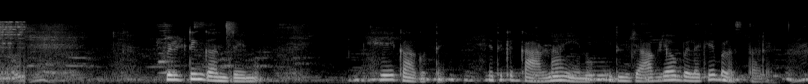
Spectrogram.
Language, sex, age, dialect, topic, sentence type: Kannada, female, 18-24, Mysore Kannada, agriculture, statement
